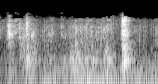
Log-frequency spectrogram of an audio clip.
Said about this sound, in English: All right, wait a minute. I gotta unlock the door.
